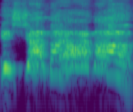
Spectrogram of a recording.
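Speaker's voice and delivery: very high, shrill, shrieking yell. Imagining what a store plays when criminals walk in, imitating a yell. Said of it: "Why are you yelling like that?".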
